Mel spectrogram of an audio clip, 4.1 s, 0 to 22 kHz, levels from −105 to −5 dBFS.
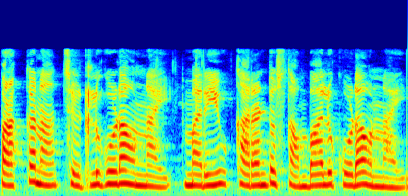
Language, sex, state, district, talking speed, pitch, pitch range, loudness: Telugu, female, Andhra Pradesh, Krishna, 130 wpm, 230 Hz, 220-245 Hz, -16 LUFS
